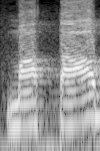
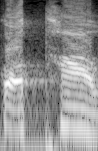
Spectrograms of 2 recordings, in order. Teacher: কিংবা এখানে দেখো লক্ষ্য করে, দুটি ঘোষ ধ্বনি এখানে, আর এখানে দুটি অঘোষ ধ্বনি, কিন্তু একটা মহাপ্রাণ, একটা অল্প প্রাণ। ত অল্প প্রাণ, থ মহাপ্রাণ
